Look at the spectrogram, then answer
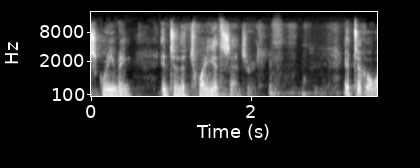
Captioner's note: laughter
